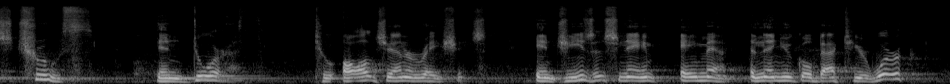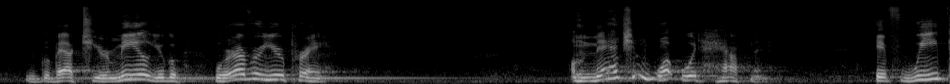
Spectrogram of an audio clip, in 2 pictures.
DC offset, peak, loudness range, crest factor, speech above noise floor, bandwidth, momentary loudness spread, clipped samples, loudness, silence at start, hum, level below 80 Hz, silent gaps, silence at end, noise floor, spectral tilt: under 0.1%; -12 dBFS; 4 LU; 16 dB; 32 dB; 16 kHz; 17 LU; under 0.1%; -27 LUFS; 0 s; none; -68 dBFS; none; 0 s; -58 dBFS; -6.5 dB/octave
